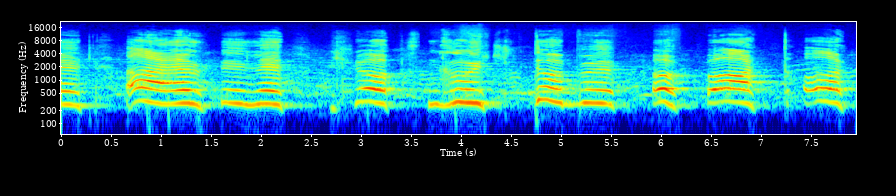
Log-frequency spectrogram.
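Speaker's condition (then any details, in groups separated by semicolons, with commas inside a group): Cerebral palsy; speech not clear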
